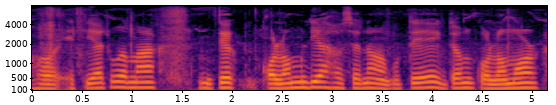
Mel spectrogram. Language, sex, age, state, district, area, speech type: Assamese, female, 45-60, Assam, Dibrugarh, rural, spontaneous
